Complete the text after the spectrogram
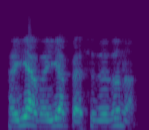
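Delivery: a sweet, mildly pleading ask; sweet coaxing plea. Retold or imitated. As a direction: wheedle lovingly for money like a little brother. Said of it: "बहुत प्यार से बोलूंगा".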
